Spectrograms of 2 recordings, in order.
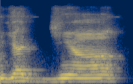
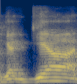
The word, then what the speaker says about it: यज्ञ: Now again, whether it is yajna or yagya or yajna, your own regional pronunciation. Stick with that.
